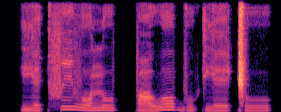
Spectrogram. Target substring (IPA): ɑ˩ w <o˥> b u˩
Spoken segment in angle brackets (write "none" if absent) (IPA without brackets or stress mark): o˥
